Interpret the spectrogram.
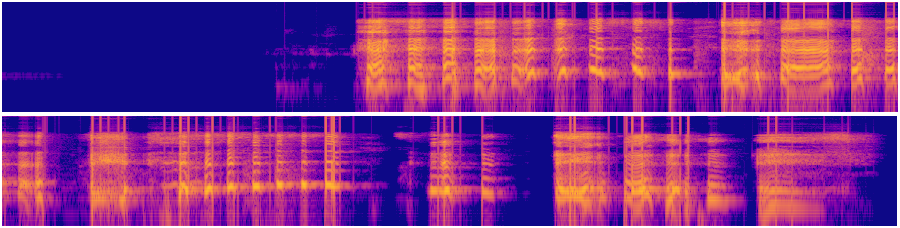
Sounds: Laughter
